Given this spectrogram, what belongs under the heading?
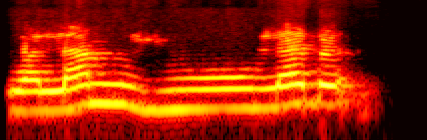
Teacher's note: योलद नहीं बोलना, यूलद गोल करेंगे बाकायदा।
